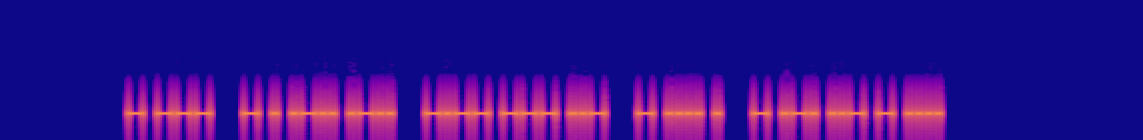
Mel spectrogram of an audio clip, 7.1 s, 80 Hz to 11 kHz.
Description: Morse code, heard as a keyed tone, about 40 wpm, 700 Hz. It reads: TO TELL YOU THE TRUTH
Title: Sets of 5 Words 40wpm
